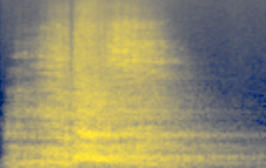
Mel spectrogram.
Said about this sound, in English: Tiger.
